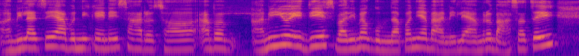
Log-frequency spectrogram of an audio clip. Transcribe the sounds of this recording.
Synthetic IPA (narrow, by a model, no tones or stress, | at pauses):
ɦamilajt͡sʌĩʌbʌnikʌjnʌjsaɾot͡sʰʌʌ̰bʌ | ɦamijoid̪iesbʱʌɾimaɡumd̪apʌniʌbʌɦamileɦamrobʱasat͡sʌĩ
